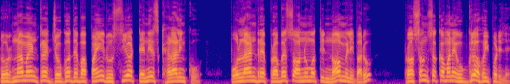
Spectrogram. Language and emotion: Odia, angry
